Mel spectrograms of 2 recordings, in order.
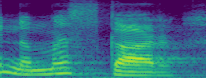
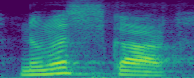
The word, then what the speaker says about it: नमस्कार: नमस्कार का आप सही से उच्चारण करेंगे नमस्कार, नमस्कार, तो अंक की बिंदी और नमस्कार आपका आ रहा है तो आपका विसर्ग संधि ही हो जाएगा।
